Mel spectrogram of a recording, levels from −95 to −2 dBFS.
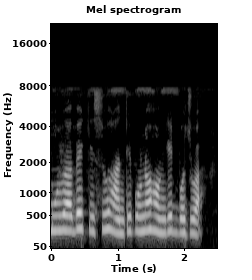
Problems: low volume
